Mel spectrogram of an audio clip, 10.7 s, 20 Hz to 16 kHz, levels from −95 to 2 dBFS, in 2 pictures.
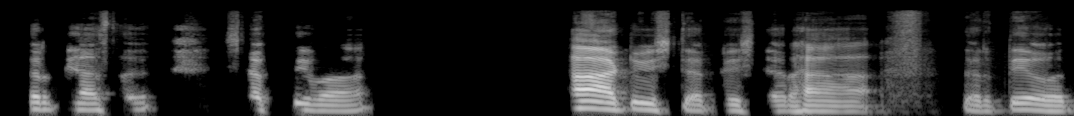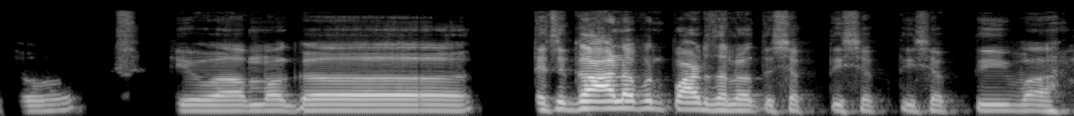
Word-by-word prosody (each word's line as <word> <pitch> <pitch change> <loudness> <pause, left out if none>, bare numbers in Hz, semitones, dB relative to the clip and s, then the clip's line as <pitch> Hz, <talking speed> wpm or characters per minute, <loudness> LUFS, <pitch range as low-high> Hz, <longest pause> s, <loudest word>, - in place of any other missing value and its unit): तर 175 - -1
ते 165 -1 -7
असं 155 +1 -8 0.4
शक्तिमान. 140 -2 -7 1.0
हां, 195 -3 +10
ट्विस्टर 160 -4 -4
ट्विस्टर 135 -2 -10
हां. 125 -2 -4 0.5
तर 135 - -9
ते 165 -1 -2
होतं 135 +1 -6 0.5
किंवा 140 0 -3
मग 145 0 -4
अ, 145 -1 +2 0.3
त्याचे 175 +2 -2
गाणं 195 +2 +9
पण 195 -1 -4
पाठ 175 -2 +2
झालं 150 -1 -2
होतं. 145 - -5
शक्ती 140 +3 -10
शक्ती 135 +1 -12
शक्तीमान. 140 +2 -7
145 Hz, 130 wpm, -23 LUFS, 140-165 Hz, 1.0 s, हां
